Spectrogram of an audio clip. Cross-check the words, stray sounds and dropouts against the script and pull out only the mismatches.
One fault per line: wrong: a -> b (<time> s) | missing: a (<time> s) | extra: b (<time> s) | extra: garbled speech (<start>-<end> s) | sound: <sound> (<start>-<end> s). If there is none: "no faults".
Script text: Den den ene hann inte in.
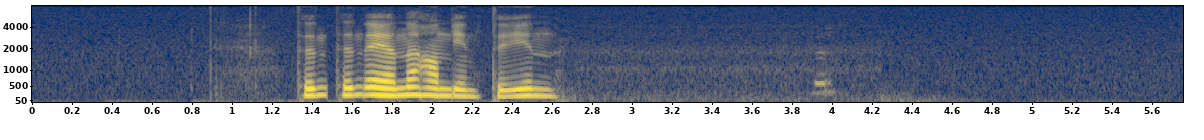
sound: laugh (3.7-4.1 s)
